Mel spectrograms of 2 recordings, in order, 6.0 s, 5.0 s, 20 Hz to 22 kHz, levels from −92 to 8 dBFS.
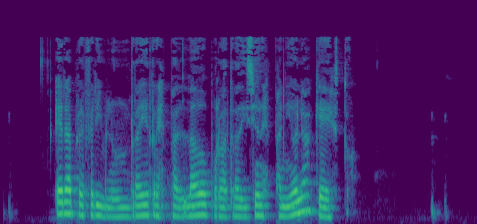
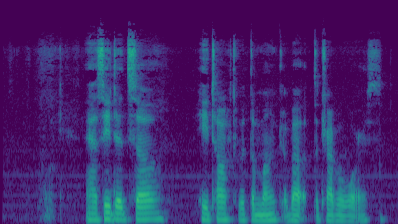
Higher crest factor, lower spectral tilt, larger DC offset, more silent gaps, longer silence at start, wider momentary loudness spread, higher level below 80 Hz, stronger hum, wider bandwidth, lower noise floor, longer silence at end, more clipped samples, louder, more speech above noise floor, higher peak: about the same, 18 dB vs 20 dB; first, -6 dB/octave vs -4 dB/octave; neither; neither; first, 0.7 s vs 0.55 s; second, 6 LU vs 15 LU; about the same, -68 dBFS vs -66 dBFS; neither; second, 11.5 kHz vs 13.5 kHz; first, -82 dBFS vs -64 dBFS; first, 1.6 s vs 0.2 s; neither; first, -27 LUFS vs -31 LUFS; first, 56 dB vs 32 dB; about the same, -10 dBFS vs -12 dBFS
